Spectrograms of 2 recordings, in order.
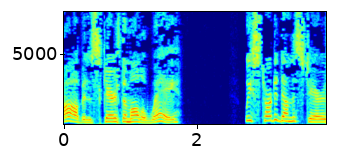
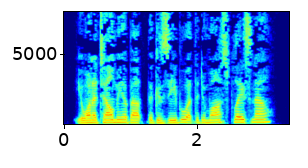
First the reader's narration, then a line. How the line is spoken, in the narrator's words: he asked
